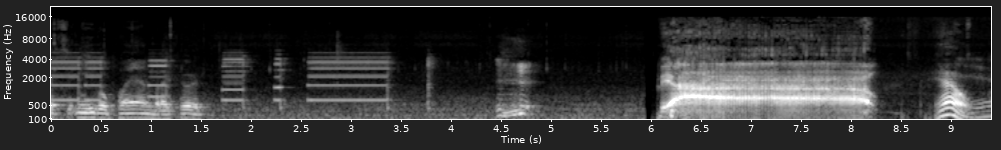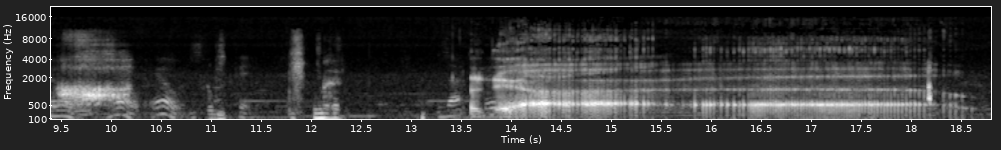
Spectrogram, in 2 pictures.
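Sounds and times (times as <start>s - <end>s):
speech: 0.0s - 1.8s, 4.4s - 5.0s, 6.1s - 6.8s, 8.8s - 9.7s, 11.0s - 12.4s, 13.4s - 14.6s
loud belch: 6.1s - 8.2s, 13.6s - 18.6s.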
